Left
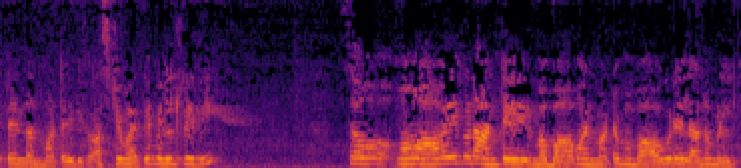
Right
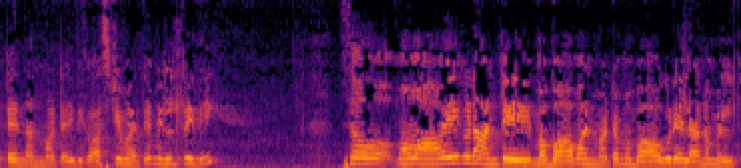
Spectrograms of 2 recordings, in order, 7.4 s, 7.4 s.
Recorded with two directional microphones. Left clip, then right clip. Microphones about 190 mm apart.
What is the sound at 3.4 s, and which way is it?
A woman's voice, 35° right (ahead or behind).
